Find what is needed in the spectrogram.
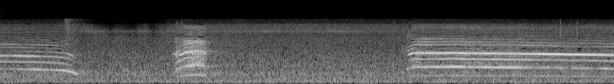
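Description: Drawn-out shouted parade-ground commands: a long call held on one slightly falling pitch that drops away at its end, a short shout about a second later, then another long held call starting about four seconds in.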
